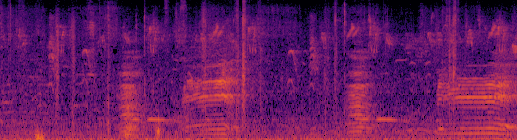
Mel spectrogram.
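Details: Desi cow being cleaned, giving soft, drawn-out moos with a tonal, layered voice, one around the middle and longer ones near the end, over a low background hum with a man speaking nearby.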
